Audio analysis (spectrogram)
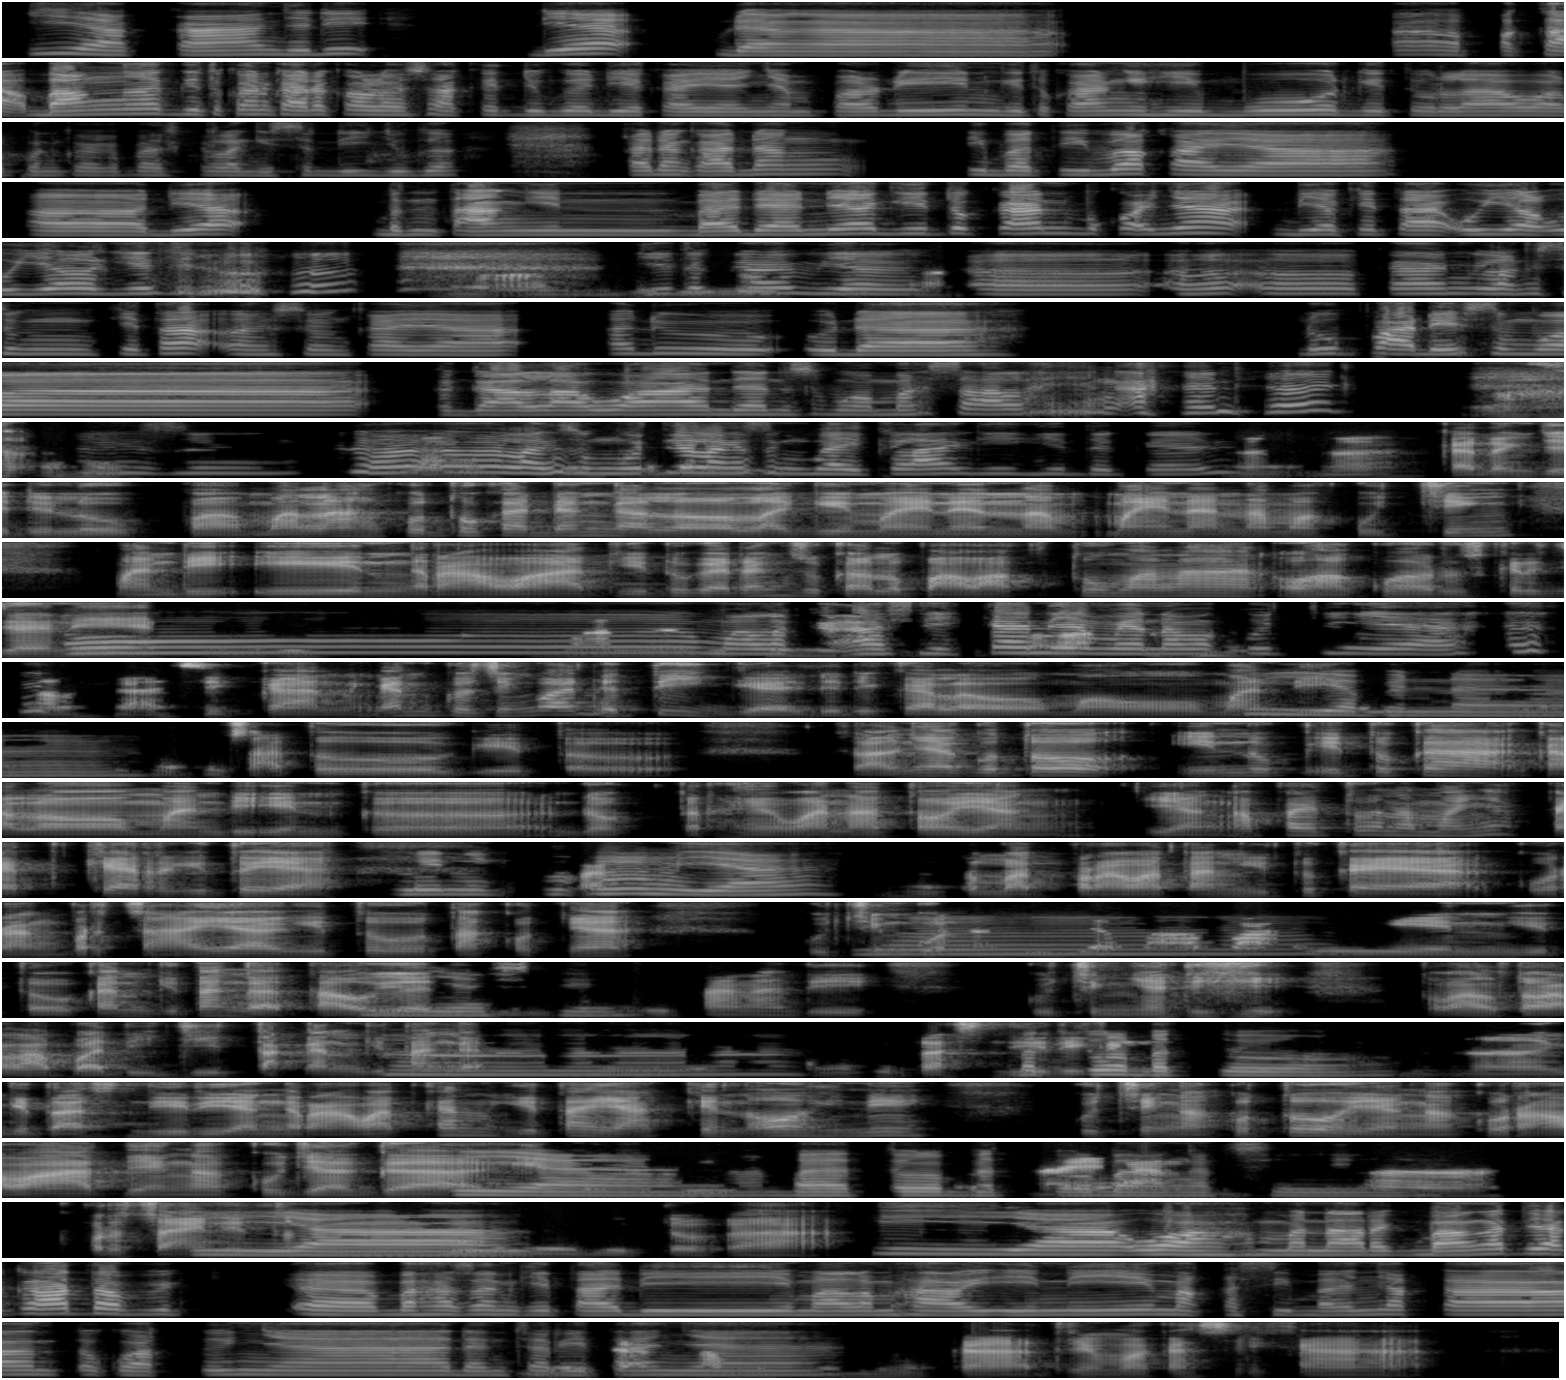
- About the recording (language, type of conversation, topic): Indonesian, unstructured, Bagaimana hewan dapat membantu mengurangi stres?
- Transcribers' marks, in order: tapping; chuckle; drawn out: "semua"; laughing while speaking: "yang ada"; laughing while speaking: "Heeh"; in English: "mood-nya"; drawn out: "Oh"; chuckle; in English: "pet care"; drawn out: "Hmm"; chuckle; drawn out: "Ah"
